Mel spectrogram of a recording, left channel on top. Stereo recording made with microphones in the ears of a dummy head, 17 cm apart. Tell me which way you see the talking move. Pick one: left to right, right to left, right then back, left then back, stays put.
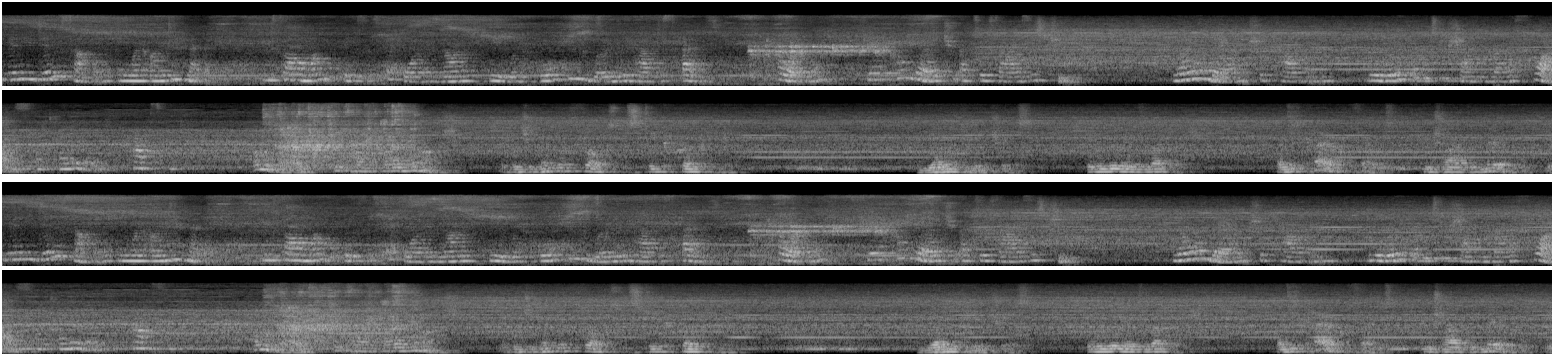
left to right.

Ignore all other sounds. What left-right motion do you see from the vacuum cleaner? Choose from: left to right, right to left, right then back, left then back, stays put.
left then back.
